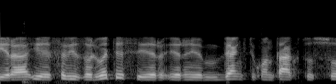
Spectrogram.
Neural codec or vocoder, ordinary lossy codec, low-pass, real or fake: none; MP3, 32 kbps; 10.8 kHz; real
